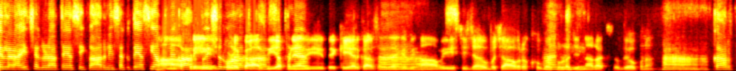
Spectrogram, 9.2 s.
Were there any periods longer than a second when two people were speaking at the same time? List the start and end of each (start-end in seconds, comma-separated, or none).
2.0-3.9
